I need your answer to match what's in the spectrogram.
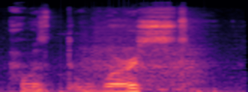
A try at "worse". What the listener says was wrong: You were worse. You were worse. The T is silent. I said worse.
